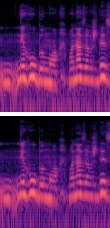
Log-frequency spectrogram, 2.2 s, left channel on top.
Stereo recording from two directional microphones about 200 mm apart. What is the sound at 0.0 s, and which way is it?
A woman's voice, 15° left (ahead or behind).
